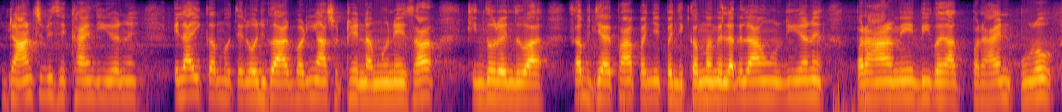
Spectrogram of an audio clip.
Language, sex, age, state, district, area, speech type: Sindhi, female, 60+, Uttar Pradesh, Lucknow, urban, spontaneous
